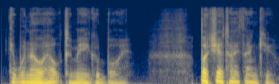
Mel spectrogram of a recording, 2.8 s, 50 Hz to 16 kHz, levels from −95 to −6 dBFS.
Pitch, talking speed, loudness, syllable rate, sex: 110 Hz, 280 wpm, -20 LUFS, 7.3 syllables/s, male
